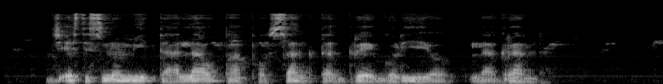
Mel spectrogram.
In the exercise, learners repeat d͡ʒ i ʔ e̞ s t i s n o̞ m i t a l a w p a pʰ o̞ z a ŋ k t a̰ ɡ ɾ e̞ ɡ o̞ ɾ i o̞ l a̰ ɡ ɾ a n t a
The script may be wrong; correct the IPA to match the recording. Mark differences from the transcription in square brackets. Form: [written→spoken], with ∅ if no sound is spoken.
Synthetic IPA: d͡ʒ i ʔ e̞ s t i s n o̞ m i t a l a w p a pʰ o̞ [z→s] a ŋ k t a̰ ɡ ɾ e̞ ɡ o̞ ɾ i o̞ l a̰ ɡ ɾ a n [t→d] a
